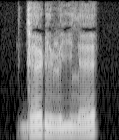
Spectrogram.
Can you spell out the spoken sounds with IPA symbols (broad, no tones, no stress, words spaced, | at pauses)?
ɡɛ ɽiɭilɛ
